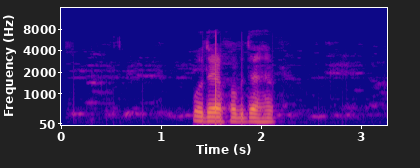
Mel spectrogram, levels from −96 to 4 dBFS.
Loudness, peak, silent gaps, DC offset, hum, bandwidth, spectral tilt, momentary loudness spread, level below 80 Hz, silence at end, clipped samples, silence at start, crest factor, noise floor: -34 LUFS; -16 dBFS; none; under 0.1%; none; 8 kHz; -7 dB/octave; 8 LU; -68 dBFS; 1.15 s; under 0.1%; 1.3 s; 22 dB; -69 dBFS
